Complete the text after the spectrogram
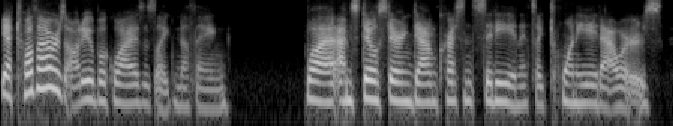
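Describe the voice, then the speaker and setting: A woman's voice: medium pitch, normal speed, no room sound, clean studio sound. A woman co-hosting a podcast in casual, informal chat, her sentences peppered with "like". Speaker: podcast co-host. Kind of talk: casual chat about books and TV.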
